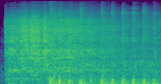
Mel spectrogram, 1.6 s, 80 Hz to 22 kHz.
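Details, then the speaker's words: 2000 Honda Foreman 450 ES ATV, engine reinstalled after shifting fault: crisp even single-cylinder thump at steady idle, evenly spaced with no ticks or rattles; engine sounds healthy, now shifts into first, neutral, reverse. "It does sound good though. I like the way that engine sounds. It sounds good."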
